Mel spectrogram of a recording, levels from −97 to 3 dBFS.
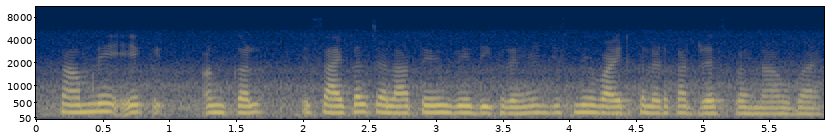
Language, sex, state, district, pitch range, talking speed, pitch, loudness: Hindi, female, Uttar Pradesh, Hamirpur, 185-210 Hz, 170 wpm, 200 Hz, -22 LUFS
